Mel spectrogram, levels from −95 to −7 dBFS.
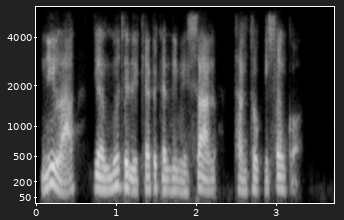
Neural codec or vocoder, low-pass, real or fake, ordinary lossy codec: codec, 16 kHz, 2 kbps, FreqCodec, smaller model; 5.4 kHz; fake; Opus, 24 kbps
